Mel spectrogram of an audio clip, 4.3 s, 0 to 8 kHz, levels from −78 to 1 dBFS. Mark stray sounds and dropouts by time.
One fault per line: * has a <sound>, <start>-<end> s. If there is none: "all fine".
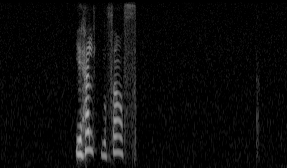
all fine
